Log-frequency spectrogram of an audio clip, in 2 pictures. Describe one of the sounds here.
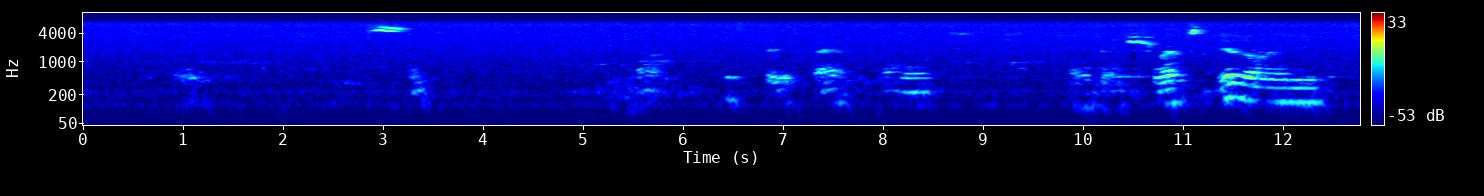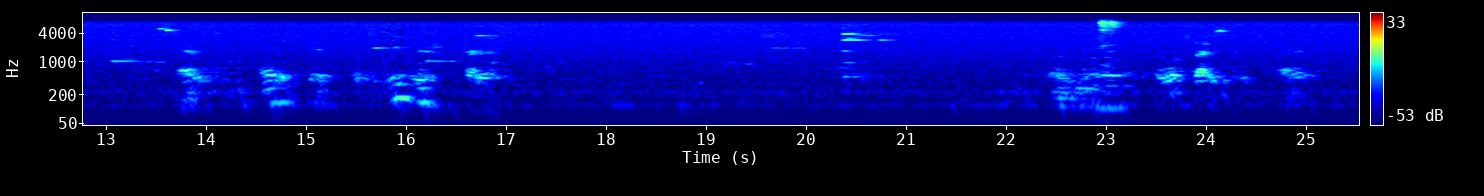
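A young woman talks quietly and casually close by.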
